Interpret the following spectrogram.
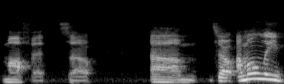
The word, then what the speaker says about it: Moffat: It's pronounced Moffat, right? I think originally when I tried pronouncing it, I said Moffat, and then a lot of you guys were like, no, it's Moffat.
